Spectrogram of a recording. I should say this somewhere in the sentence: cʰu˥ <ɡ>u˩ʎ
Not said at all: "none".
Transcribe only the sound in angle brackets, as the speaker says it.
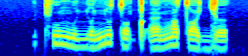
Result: ŋ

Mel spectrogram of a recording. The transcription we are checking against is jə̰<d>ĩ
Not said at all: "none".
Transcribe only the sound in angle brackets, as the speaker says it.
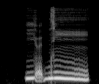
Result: d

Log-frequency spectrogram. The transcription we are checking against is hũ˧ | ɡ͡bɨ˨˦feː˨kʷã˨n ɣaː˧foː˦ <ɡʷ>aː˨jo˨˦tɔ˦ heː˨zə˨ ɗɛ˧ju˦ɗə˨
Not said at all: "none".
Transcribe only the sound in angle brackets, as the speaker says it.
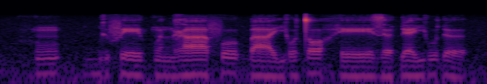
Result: ɡ͡b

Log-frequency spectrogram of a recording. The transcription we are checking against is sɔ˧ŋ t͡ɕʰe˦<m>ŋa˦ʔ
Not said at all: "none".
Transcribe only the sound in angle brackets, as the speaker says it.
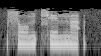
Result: m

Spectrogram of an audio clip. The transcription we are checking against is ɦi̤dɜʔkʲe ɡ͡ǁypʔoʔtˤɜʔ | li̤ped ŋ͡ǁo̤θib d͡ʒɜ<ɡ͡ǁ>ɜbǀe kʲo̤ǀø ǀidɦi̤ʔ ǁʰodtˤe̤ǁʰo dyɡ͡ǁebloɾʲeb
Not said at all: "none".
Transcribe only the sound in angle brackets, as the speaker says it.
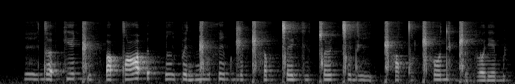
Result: ǁʰ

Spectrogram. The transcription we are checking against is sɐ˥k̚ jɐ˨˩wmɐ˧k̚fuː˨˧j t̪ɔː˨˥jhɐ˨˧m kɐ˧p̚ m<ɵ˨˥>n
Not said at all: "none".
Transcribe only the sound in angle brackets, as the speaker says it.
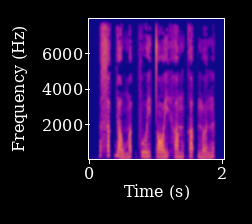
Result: ɵ˨˥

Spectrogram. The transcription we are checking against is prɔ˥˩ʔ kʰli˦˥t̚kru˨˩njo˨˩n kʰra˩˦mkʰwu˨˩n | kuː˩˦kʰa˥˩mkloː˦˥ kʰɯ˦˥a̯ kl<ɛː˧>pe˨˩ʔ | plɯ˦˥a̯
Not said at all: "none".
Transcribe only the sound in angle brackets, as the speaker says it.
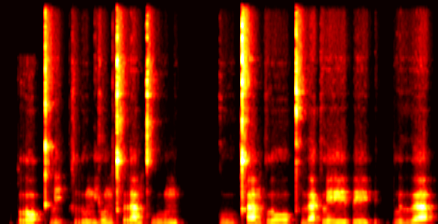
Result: eː˧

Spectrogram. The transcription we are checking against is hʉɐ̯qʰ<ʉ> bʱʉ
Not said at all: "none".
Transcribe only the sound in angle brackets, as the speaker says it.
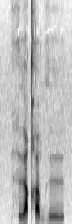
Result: u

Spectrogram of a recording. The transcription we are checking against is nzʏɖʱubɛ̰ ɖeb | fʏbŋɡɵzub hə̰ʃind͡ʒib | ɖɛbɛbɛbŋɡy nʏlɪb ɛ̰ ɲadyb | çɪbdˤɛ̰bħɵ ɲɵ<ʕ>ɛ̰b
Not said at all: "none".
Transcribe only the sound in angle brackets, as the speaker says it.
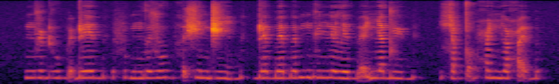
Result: ħ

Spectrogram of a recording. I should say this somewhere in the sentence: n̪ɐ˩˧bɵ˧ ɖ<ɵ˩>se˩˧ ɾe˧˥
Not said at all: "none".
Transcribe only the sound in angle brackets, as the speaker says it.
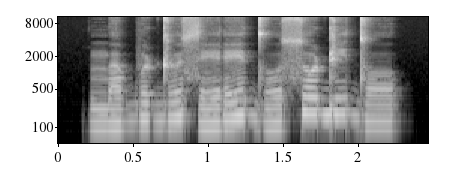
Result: ɵ˧˥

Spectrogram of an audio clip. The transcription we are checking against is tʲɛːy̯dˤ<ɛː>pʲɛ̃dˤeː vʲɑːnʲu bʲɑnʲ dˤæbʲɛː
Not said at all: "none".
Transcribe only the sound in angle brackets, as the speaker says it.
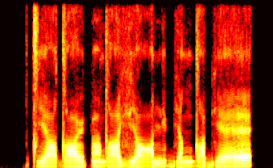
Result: øː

